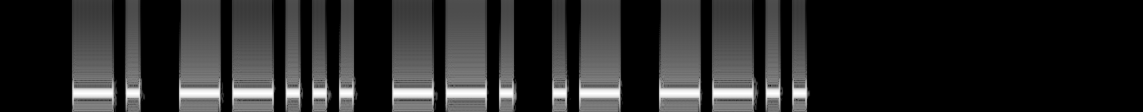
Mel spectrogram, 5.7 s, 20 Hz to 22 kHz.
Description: Morse code, heard as a keyed tone, about 18 wpm, 700 Hz. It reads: N7GAZ
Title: Speed Racing - USA Call Signs 15wpm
